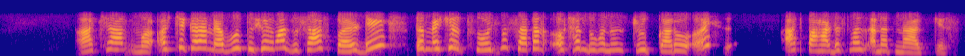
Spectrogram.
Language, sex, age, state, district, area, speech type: Kashmiri, female, 30-45, Jammu and Kashmir, Anantnag, rural, conversation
